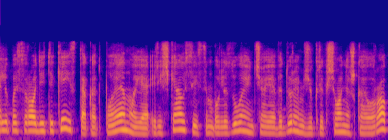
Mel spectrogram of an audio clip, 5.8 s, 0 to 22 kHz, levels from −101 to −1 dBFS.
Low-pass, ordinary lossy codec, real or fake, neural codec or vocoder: 7.2 kHz; MP3, 96 kbps; fake; codec, 16 kHz, 16 kbps, FreqCodec, smaller model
